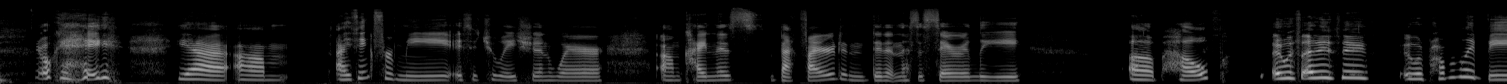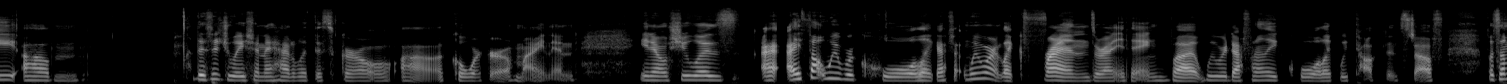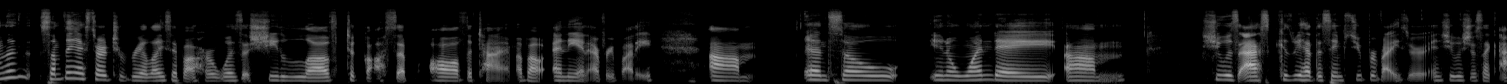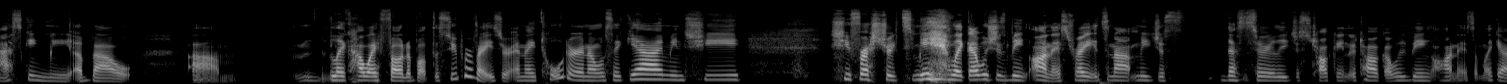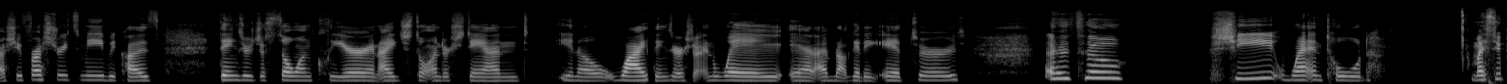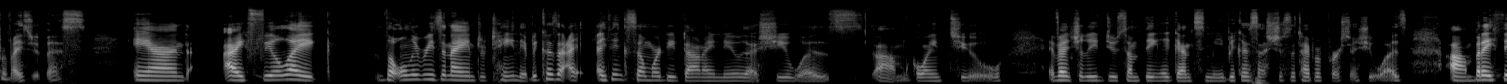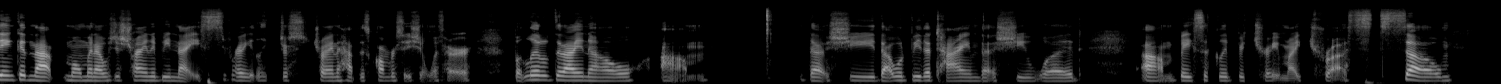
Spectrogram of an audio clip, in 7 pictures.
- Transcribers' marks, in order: laughing while speaking: "Okay"; other background noise; yawn; laughing while speaking: "me"; yawn; tapping
- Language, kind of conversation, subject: English, unstructured, How do you navigate conflict without losing kindness?
- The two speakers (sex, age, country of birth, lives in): female, 25-29, United States, United States; male, 20-24, United States, United States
